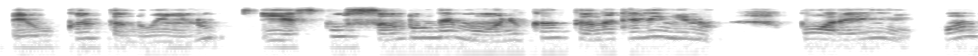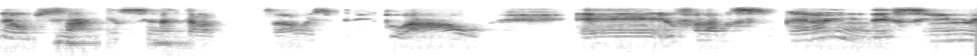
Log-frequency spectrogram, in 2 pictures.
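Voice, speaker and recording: A Brazilian woman, a gospel singer and preacher, telling her testimony in an interview with lively storytelling, often quoting what others said to her. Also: a little high, rough recording. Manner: lively storytelling, quotes others, laughs easily.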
